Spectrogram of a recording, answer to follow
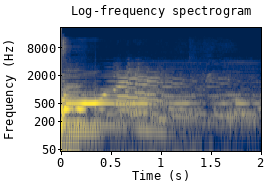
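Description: An electric guitar chord played through a wah-wah pedal, struck once and left ringing, fading away over about two seconds.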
